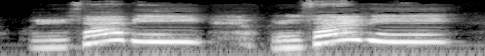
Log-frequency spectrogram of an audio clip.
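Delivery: put-on very slow, sweet, high little baby voice. Retelling what she said, imitating a sweet baby voice. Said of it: "she got this really like sweet voice".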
